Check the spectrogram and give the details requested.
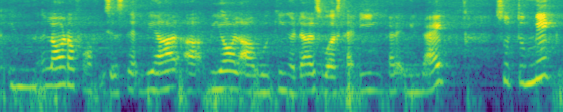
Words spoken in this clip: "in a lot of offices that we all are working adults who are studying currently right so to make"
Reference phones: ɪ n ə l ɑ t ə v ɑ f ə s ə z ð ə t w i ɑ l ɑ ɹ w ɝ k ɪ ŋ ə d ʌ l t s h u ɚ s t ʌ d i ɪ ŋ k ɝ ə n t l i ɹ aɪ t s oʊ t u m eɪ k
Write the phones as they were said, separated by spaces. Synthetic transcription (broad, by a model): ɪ n ə l ɑ t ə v ɑ f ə s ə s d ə t w i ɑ w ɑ l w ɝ k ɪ ŋ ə d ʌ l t s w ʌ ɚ s t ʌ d i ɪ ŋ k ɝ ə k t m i ɹ aɪ t s oʊ t u m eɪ k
